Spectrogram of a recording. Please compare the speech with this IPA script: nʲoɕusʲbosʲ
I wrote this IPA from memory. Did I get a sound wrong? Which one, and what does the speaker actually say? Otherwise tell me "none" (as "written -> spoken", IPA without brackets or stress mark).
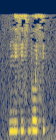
ɕ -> sʲ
